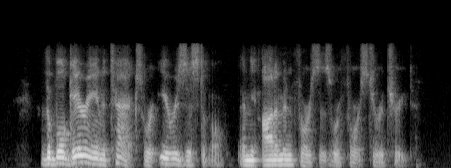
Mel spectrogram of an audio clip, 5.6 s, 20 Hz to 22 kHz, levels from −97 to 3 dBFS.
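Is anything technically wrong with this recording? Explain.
Yes. AMR bit errors occur twice in this speech, from 0.90 to 1.02 s, just before "attacks were irresistible and", and from 4.11 to 4.27 s. In each burst, around 7 percent of the weakly protected bits in the codec frames arrived flipped, yet the frames still passed their checksum and were decoded. The excitation pulses landed in the wrong positions and the fine pitch, gain and spectral values were skewed, so pitch and loudness roughly hold while the voice turns briefly hoarse, scratchy and gargly. The surrounding wideband AMR coding carries only light codec colouring.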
